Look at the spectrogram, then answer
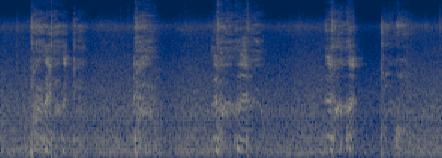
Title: Me coughing and girl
